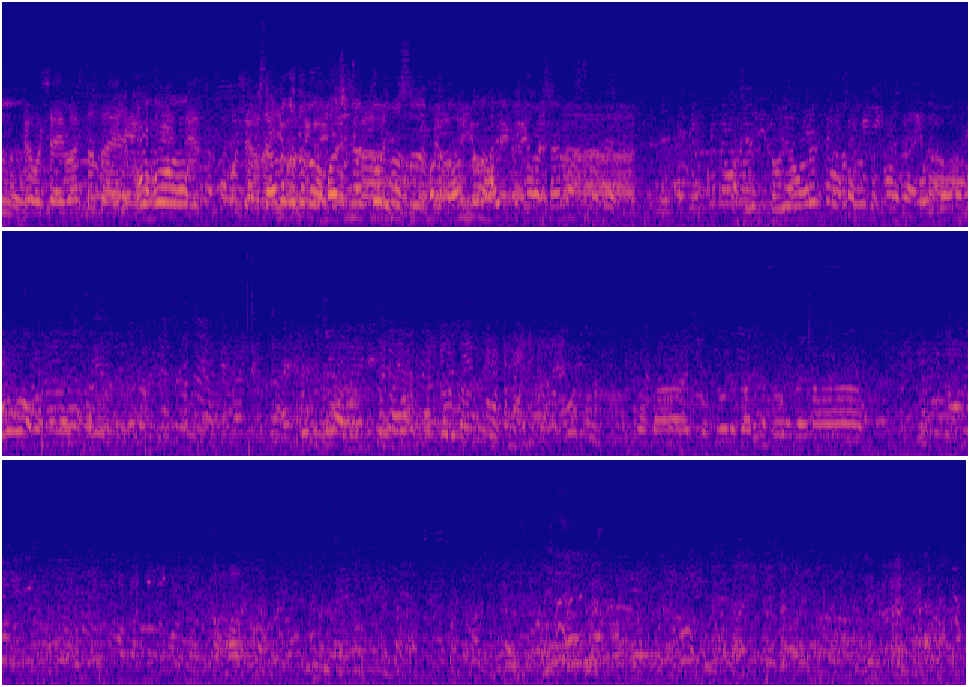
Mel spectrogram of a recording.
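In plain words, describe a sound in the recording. A crowd of people chatter nearby, outdoors.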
